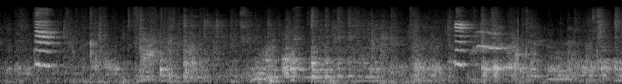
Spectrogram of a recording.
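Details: Two Shiba Inu pups, one black and born May 29, running around together on the morning she leaves the nest; two sharp, high squeaky yelps, one near the start and another after four seconds, over soft scuffling play sounds.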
